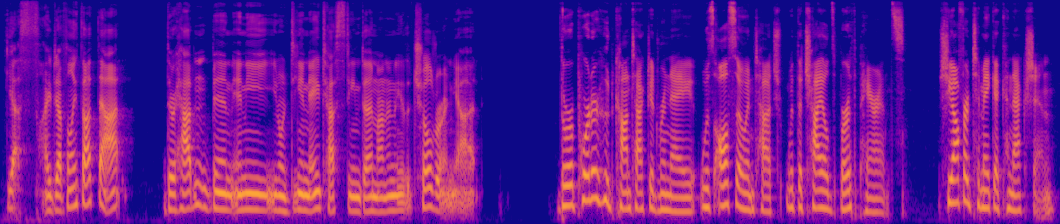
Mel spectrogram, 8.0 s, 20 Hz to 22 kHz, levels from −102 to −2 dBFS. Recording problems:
wrong speed and pitch; too fast and too high; 1.7 times normal speed

